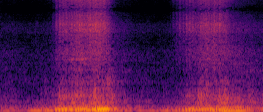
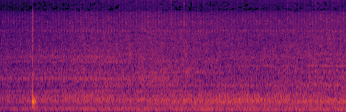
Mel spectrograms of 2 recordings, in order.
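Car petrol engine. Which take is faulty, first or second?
first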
